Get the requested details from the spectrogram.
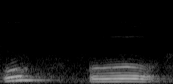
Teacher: ओंठ गोल हो जाते हैं ना, तो इसका उच्चारण स्थान है ओंठों से। और वर्ग पूछे तो ओष्ठ, वर्ग पूछे तो ओष्ठ।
